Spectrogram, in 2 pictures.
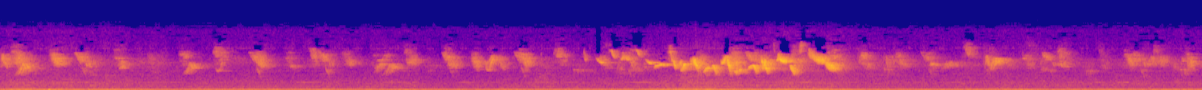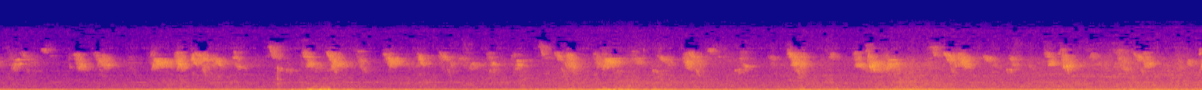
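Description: Small birds chirping over and over in short, high notes, with a denser flurry of chirps about eight to ten seconds in. A steady low hum and occasional low rumbles run underneath.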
